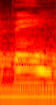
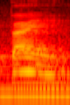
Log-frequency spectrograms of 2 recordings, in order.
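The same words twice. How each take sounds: First: The word is said in a standard accent. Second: The word is said in a local slang accent. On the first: "people don't say sing or don't say king or don't say thing" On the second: "They say thing"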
